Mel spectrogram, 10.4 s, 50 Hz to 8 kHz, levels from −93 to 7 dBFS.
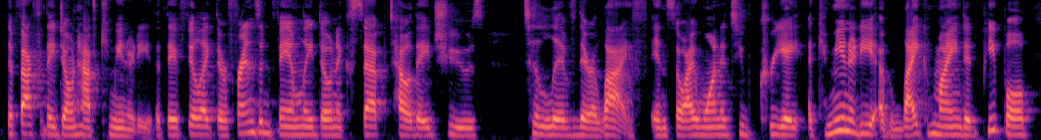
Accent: American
